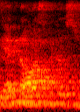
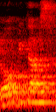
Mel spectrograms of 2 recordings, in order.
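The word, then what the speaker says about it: L'Hôpital: Most probably you are pronouncing this as L'Hospital's rule. Isn't it? L'Hospital's rule. Many of the students are pronouncing this as L'Hospital's rule. But actually here H and S are silent.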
